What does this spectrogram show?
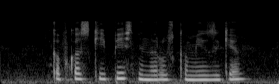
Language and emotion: Russian, neutral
